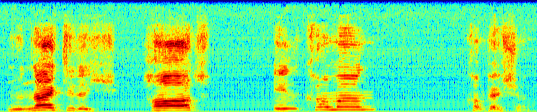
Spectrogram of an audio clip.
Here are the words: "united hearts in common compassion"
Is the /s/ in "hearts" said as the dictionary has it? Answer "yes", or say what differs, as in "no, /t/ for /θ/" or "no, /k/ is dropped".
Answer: no, /s/ is dropped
